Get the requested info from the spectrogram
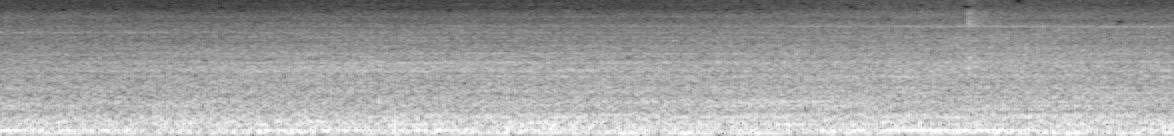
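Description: ÖBB Railjet passenger coaches rolling slowly past as the train departs: a steady rumble of wheels on the rails with a constant low hum.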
